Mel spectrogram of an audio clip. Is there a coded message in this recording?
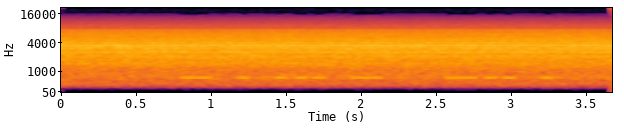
Yes: Morse code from 0.7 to 3.3 s, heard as a keyed tone, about 19 wpm, 700 Hz, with radio hiss. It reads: TEST DE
